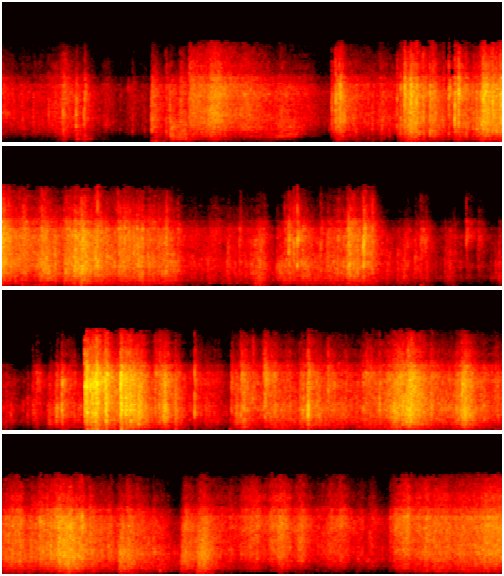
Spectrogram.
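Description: Clear plastic packaging bag crinkling and rustling as new motocross pants and jersey are handled and pulled out of it, loudest about eight seconds in.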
